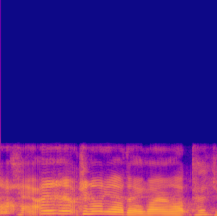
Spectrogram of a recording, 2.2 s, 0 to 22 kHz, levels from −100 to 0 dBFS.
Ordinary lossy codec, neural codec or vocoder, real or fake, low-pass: none; autoencoder, 22.05 kHz, a latent of 192 numbers a frame, VITS, trained on one speaker; fake; 7.2 kHz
